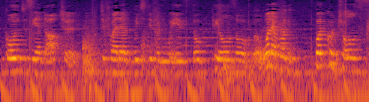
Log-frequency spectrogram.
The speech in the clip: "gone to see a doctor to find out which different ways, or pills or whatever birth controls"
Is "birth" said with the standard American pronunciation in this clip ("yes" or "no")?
no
